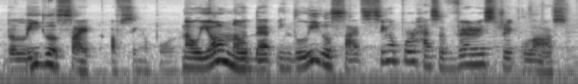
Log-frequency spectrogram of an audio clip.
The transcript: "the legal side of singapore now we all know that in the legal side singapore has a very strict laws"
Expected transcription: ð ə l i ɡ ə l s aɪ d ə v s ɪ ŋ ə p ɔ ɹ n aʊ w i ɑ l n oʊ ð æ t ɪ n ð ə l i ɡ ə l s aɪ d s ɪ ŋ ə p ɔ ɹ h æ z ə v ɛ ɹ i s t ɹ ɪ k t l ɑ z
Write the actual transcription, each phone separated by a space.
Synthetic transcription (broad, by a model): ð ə l i ɡ ə l s aɪ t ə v s ɪ ŋ ə p ɔ ɹ n aʊ w i ɑ l n oʊ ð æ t ɪ n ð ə l i ɡ ə l s aɪ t s ɪ ŋ ə p ɔ ɹ h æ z ə v ɛ ɹ i s t ɹ ɪ k t l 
